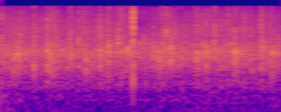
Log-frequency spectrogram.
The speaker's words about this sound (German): Okay, machen wir kurz einen Applaus einmal.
